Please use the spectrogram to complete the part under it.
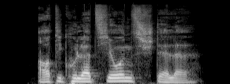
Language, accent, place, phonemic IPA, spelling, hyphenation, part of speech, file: German, Germany, Berlin, /aʁtikulaˈt͡si̯oːnsˌʃtɛlə/, Artikulationsstelle, Ar‧ti‧ku‧la‧ti‧ons‧stel‧le, noun, De-Artikulationsstelle.ogg
- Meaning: place of articulation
